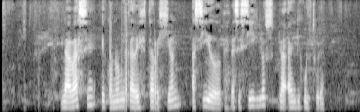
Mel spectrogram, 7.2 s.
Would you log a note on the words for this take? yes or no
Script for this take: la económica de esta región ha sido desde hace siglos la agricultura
yes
